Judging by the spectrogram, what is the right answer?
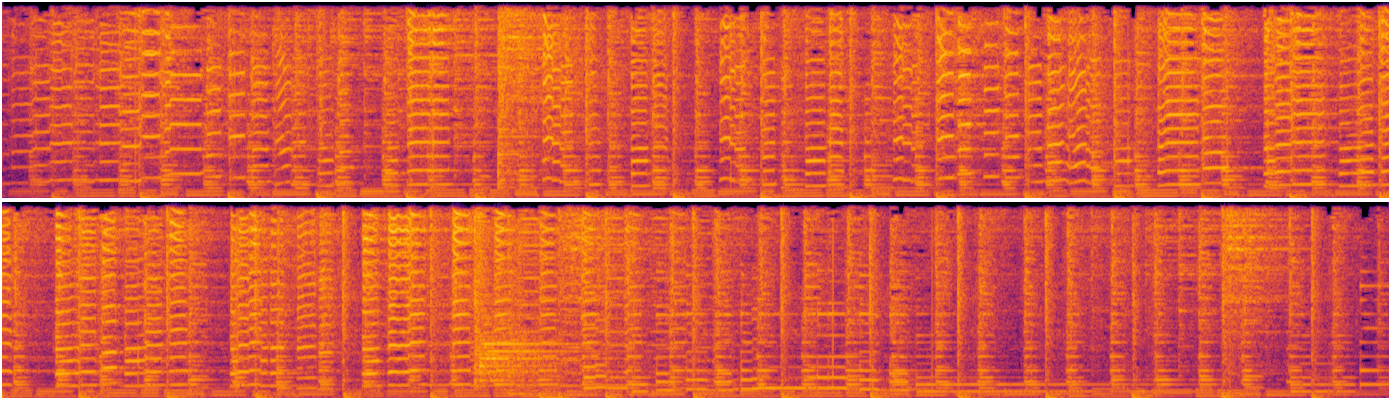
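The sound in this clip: A tribute band plays ska in honour of a Jamaican ska group, a loud, dense ensemble with a steady, bouncing beat that continues without a break and with no talking.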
